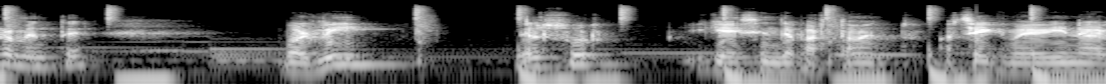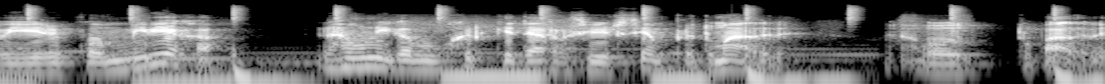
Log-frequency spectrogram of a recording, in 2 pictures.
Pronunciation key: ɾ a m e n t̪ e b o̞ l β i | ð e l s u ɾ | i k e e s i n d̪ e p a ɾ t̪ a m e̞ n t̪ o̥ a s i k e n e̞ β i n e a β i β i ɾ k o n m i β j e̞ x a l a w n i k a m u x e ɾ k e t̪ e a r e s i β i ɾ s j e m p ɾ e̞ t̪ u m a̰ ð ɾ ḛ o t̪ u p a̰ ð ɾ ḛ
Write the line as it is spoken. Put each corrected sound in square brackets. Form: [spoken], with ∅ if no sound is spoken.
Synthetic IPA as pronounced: ɾ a m e n t̪ e b o̞ l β i | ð e l s u ɾ | i k e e s i n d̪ e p a ɾ t̪ a m e̞ n t̪ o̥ a s i k e [m] e̞ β i n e a β i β i ɾ k o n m i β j e̞ x a l a [u] n i k a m u x e ɾ k e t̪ e a r e s i β i ɾ s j e m p ɾ e̞ t̪ u m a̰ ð ɾ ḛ o t̪ u p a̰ ð ɾ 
